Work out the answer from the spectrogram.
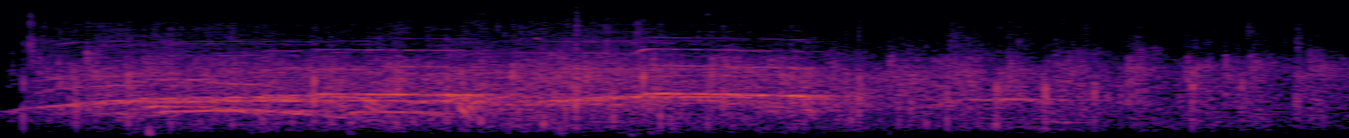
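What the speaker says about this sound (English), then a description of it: "Let's clap it up." A crowd applauds at a high school signing day, dense sustained clapping that stays fairly loud for several seconds before thinning slightly toward the end.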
